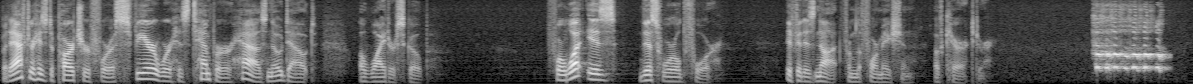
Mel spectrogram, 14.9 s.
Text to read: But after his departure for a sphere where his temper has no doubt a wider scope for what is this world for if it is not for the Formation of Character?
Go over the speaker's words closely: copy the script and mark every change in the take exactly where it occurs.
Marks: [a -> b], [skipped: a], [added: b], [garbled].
But after his departure for a sphere where his temper has no doubt a wider scope for what is this world for if it is not [for -> from] the Formation of Character?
